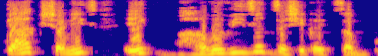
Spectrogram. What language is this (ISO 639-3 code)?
mar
